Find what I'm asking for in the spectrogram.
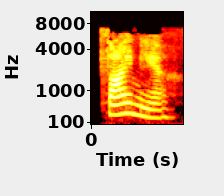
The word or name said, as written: thymia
